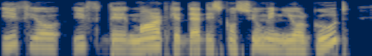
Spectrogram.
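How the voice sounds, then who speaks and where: The speaker talks at a fairly slow pace in a Portuguese accent. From Brazil. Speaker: university lecturer. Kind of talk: lecture. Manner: halting.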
